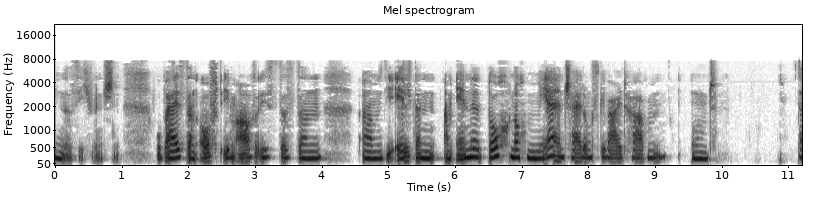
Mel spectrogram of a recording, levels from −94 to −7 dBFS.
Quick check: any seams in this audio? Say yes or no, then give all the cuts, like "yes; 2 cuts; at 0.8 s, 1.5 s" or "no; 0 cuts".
yes; 1 cut; at 3.0 s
